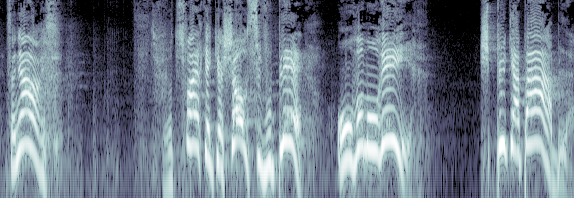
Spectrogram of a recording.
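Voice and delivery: panicked plea, high and loud, words stretched out; cri de panique. Acted. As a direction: cry out to God in acted desperation, voice thrown way up. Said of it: "En état de panique, en état d'anxiété". (supplication paniquée, criée et aiguë)

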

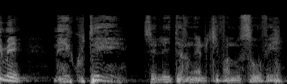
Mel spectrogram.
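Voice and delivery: low, soft, reassuring appeal; calme assurance. Acted. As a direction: drop low and quiet to reassure. Josué rassure le peuple. (assurance calme, voix basse et douce)

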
